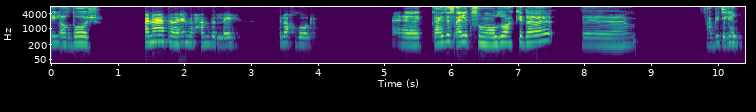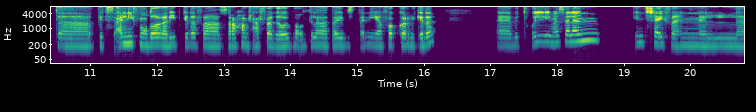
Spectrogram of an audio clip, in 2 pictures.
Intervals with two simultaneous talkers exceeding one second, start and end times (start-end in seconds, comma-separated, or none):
none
